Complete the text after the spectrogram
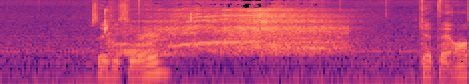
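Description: A phone plays a whooshing startup sound.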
